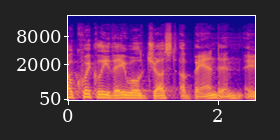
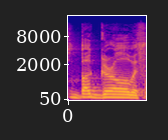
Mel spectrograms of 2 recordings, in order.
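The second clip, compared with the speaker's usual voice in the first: usual speaking voice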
